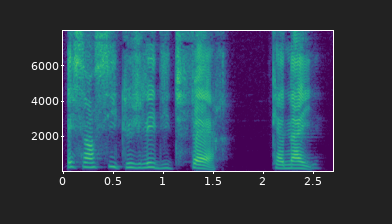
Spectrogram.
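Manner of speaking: high, loud scolding; loud, high-pitched outrage; angry squawk. A narrator's reading. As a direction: squawk it at your underling. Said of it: "piailla le commissaire".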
